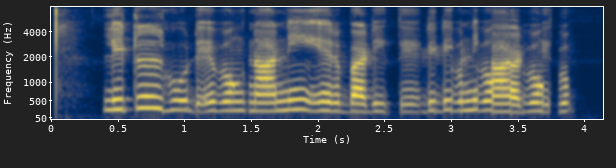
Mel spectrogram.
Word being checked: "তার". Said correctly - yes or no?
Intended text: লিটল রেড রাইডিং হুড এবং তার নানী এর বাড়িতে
no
